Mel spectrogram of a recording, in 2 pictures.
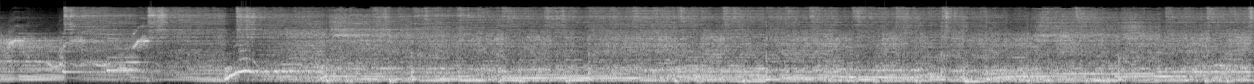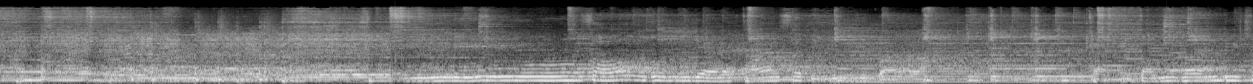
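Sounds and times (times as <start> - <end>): drum beat: 0.0 - 17.4
guitar: 0.0 - 25.0.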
